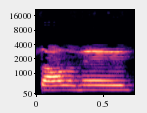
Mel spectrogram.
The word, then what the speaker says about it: Salome: Sure, the band name is Salomé Songbird, and the name Salome is like an old biblical name, but it was really popular like in the 1800s, and I was supposed to be named Salome as a baby, and my dad intervened and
